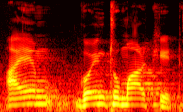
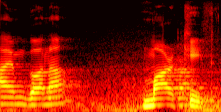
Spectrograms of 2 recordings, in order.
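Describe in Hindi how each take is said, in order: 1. 'going to' पूरा बोला जाता है, दो अलग शब्दों की तरह। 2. 'going to' छोटा होकर एक शब्द जैसा बोला जाता है। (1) "वो कहता है I am गोइंग टू market" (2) "वो गोइंग टू को शॉर्ट कर देता है"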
